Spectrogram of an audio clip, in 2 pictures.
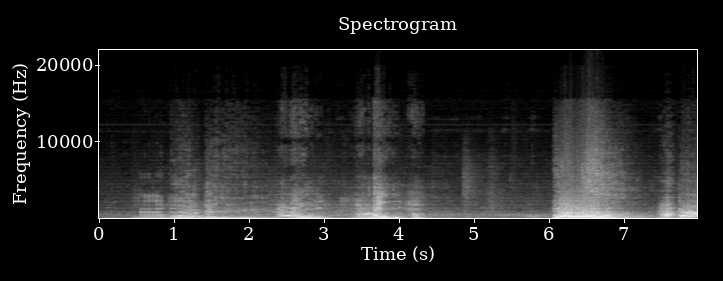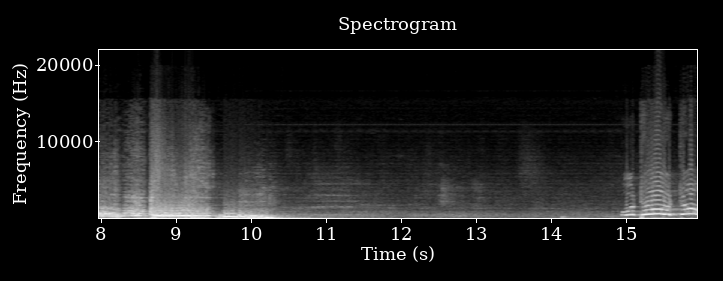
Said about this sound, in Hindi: उठो उठो, बाघ आया, भागो भागो।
